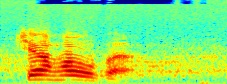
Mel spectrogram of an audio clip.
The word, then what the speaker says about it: Jehovah: For centuries, the name has been pronounced Jehovah.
